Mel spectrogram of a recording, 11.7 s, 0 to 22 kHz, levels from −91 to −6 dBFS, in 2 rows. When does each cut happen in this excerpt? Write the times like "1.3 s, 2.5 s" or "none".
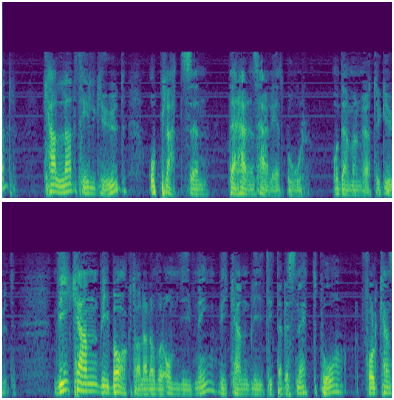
none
